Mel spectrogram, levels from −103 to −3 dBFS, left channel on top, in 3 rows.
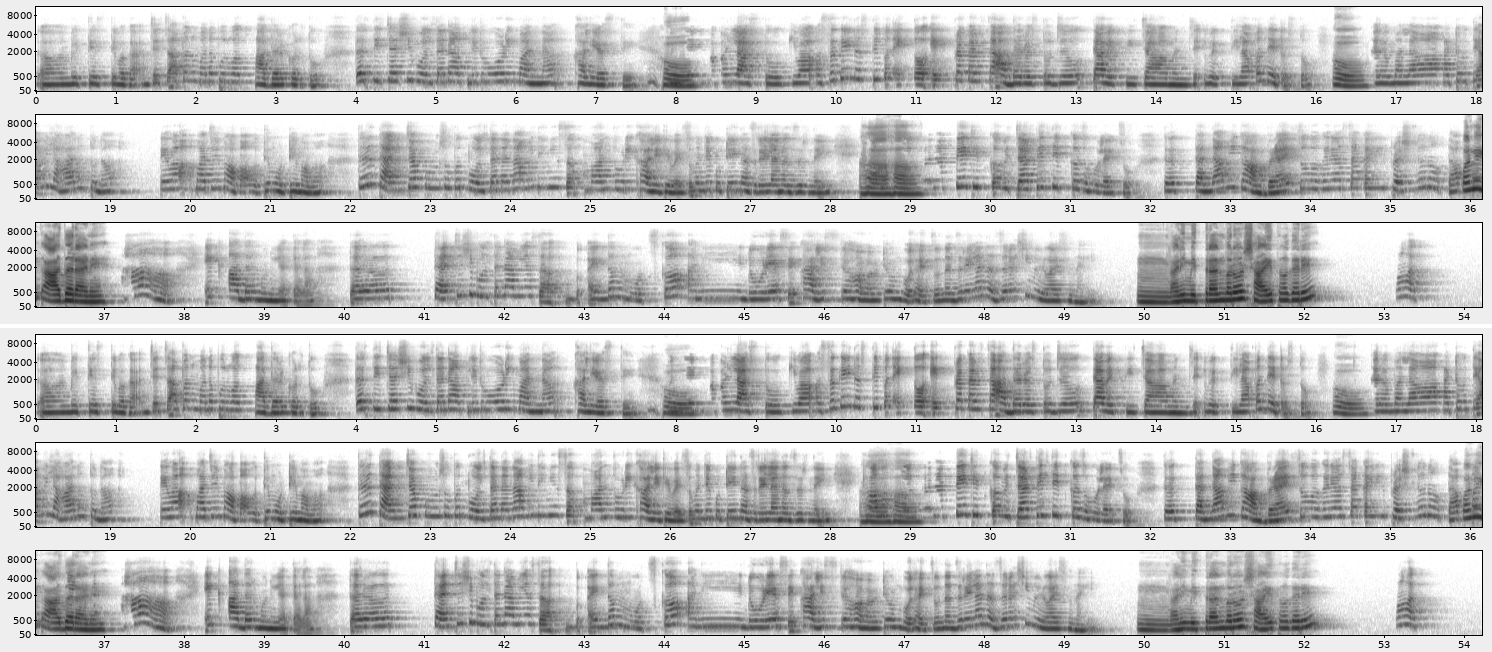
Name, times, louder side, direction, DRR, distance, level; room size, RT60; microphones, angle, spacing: voice 1, 0.0-15.9 16.7-19.0 19.6-36.2 36.5-36.7 37.2-40.6 41.1-49.4 53.2-53.4, right 2 dB, 35° right, 5 dB, 1.0 m, -37 dB
voice 2, 7.8-8.2 16.2-16.7 28.4-29.2 35.9-37.0 49.9-52.2, left 4 dB, 40° left, 16 dB, 0.3 m, -26 dB
22.0 x 8.5 x 2.7 m, 0.75 s
head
